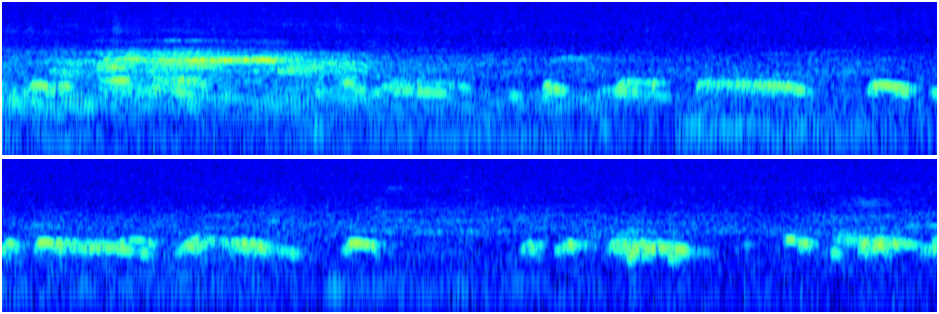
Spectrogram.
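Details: Lure spotted dove with a deep 'thổ' voice cooing to rouse wild doves, recorded faintly: a loose run of short, low coos amid steady background hiss, with a brief higher noise at the start.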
